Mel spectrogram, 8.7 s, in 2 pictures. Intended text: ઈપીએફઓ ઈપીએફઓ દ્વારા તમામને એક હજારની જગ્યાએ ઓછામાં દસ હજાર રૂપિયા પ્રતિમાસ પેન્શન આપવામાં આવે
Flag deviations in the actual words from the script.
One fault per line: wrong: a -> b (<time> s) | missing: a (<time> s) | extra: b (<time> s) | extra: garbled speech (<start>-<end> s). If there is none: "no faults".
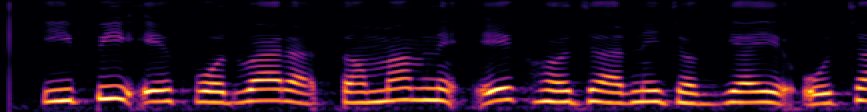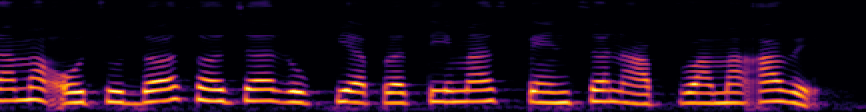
missing: ઈપીએફઓ (1.1 s)
extra: ઓછું (4.7 s)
